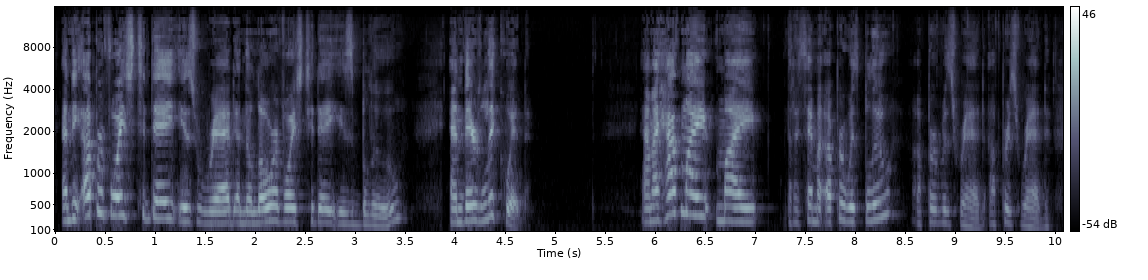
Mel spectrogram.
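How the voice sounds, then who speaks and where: A woman's voice: on the high side, expressive, moderate pace. A woman giving an informal singing lesson as a vocal technique teacher, explaining things with vivid imagery.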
